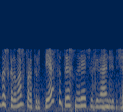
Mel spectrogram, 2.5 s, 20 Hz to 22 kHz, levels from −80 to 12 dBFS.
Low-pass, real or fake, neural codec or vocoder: 3.6 kHz; real; none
